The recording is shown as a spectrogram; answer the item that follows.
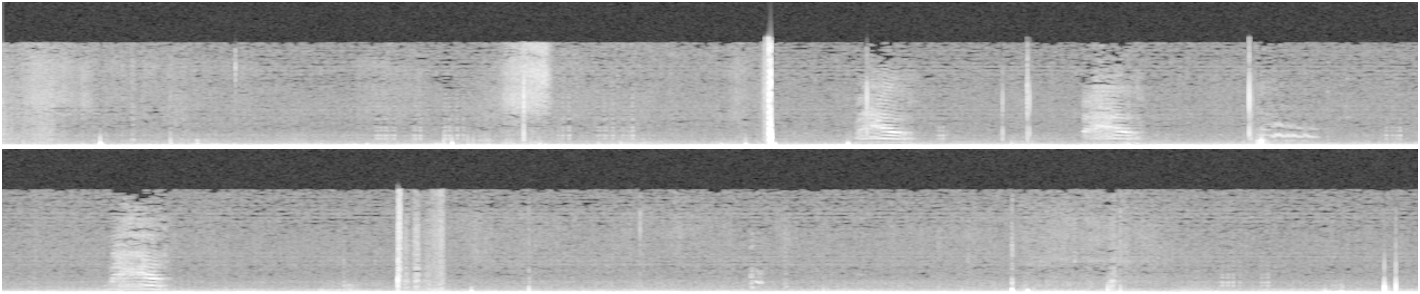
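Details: Domestic cat setting, a pregnant mother with two kittens: a handful of short, nasal meows, some slightly rising, cluster mid-recording, separated by quiet gaps, over a steady low electrical hum and scattered sharp clicks.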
